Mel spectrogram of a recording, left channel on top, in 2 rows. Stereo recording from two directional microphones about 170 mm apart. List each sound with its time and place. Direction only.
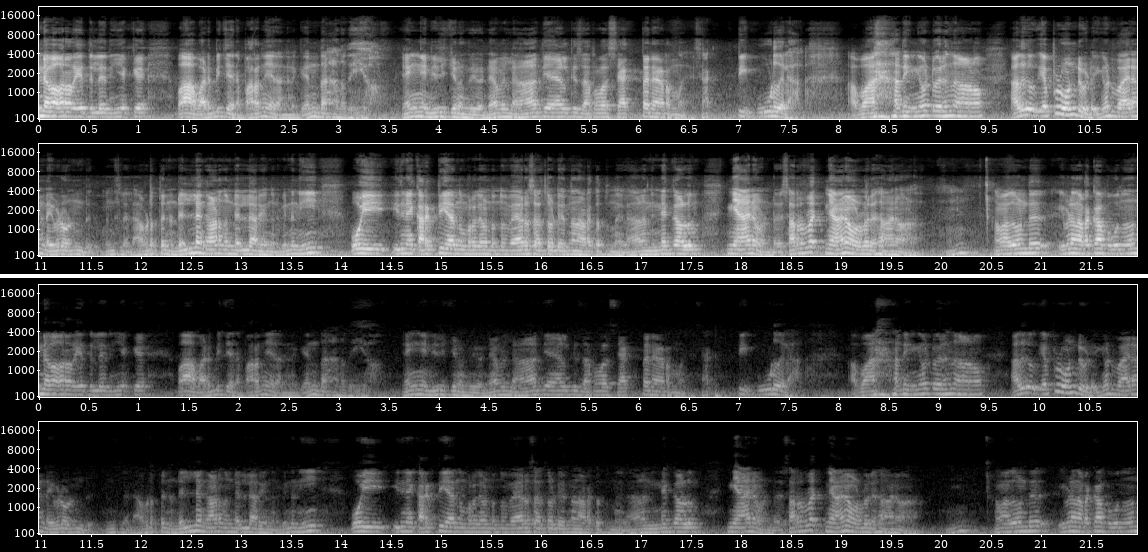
0.0 s a man's voice: 10° left (ahead or behind)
